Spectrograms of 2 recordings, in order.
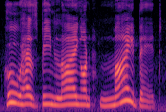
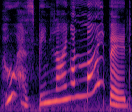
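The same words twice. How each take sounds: First: It is said in a very loud voice. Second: It is said in a medium-level voice. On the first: A big character is speaking. "he asked in a very loud voice" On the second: A medium-sized character is speaking. "she asked in a medium-sized voice"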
